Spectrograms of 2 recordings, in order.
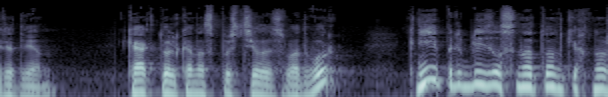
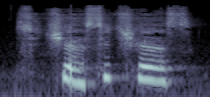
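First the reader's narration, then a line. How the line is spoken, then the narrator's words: Shouting. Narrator (Russian): закричала Кередвин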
